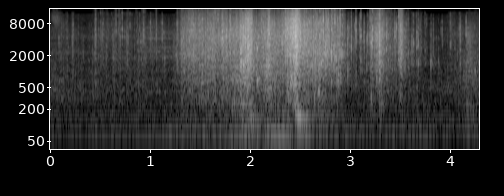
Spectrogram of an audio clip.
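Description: A sheet of paper crinkling and rustling as hands press pie dough through it to lay the top crust. It builds from about a second in, is loudest around the middle, and trails off into a few crackles.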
